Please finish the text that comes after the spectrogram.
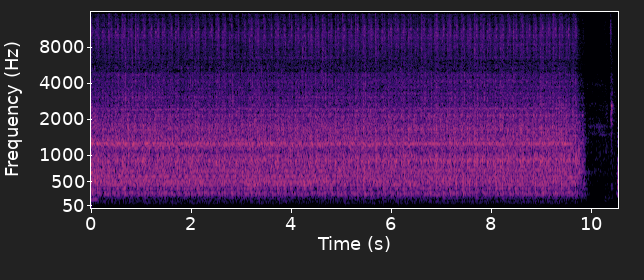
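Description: A sewing machine stitches a jacket seam with binding tape in one fast, steady run of close mechanical rattling that stops abruptly near the end.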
